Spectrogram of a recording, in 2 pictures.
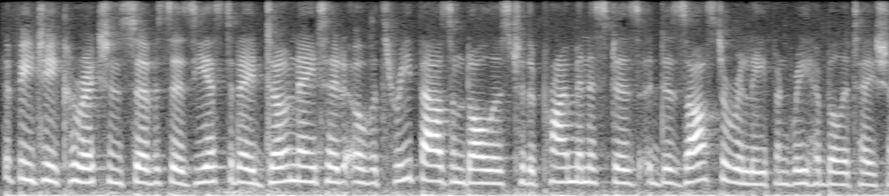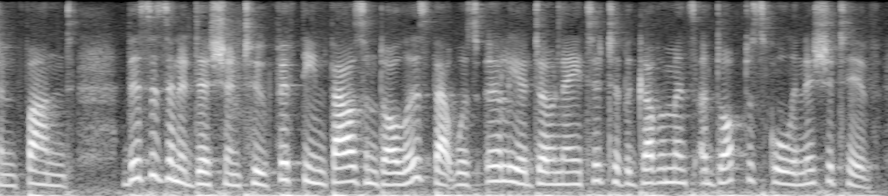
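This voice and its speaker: A female news anchor reads scripted bulletins. Her voice has an average pitch for a woman. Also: fairly quick.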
